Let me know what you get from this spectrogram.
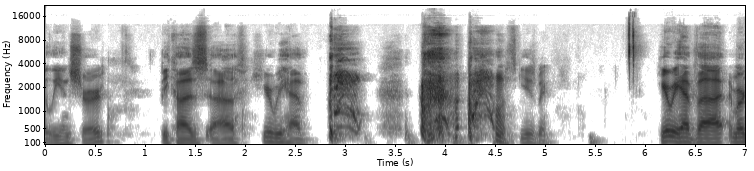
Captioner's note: coughs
